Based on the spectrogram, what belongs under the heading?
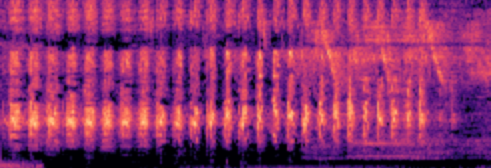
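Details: Rapid rufous hornero song: a run of ringing, clipped notes that speeds up, then softens and trails away near the end.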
